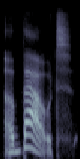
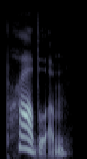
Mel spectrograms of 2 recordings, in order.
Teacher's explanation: the schwa is the most common vowel sound in English. It's that soft neutral uh sound like the a in about or the e in problem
